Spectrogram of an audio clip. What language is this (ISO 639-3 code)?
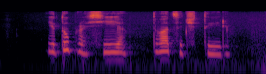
rus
